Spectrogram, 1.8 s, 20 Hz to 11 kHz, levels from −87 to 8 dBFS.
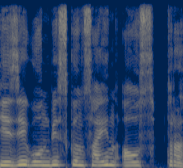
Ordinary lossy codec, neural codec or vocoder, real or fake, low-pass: none; none; real; none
